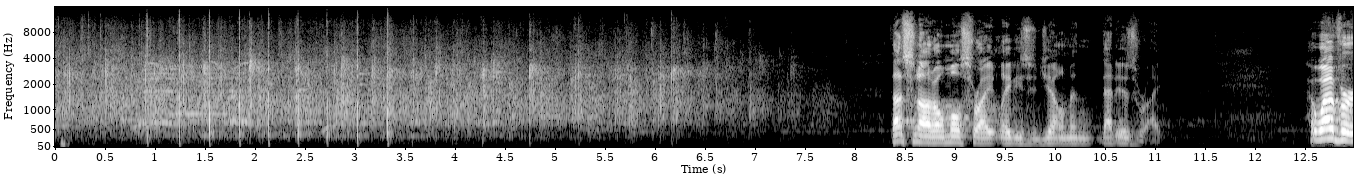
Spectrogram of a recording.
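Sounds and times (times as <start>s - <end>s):
audience applause: 0.0s - 7.8s
speech: 8.4s - 11.2s, 12.5s - 12.9s.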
